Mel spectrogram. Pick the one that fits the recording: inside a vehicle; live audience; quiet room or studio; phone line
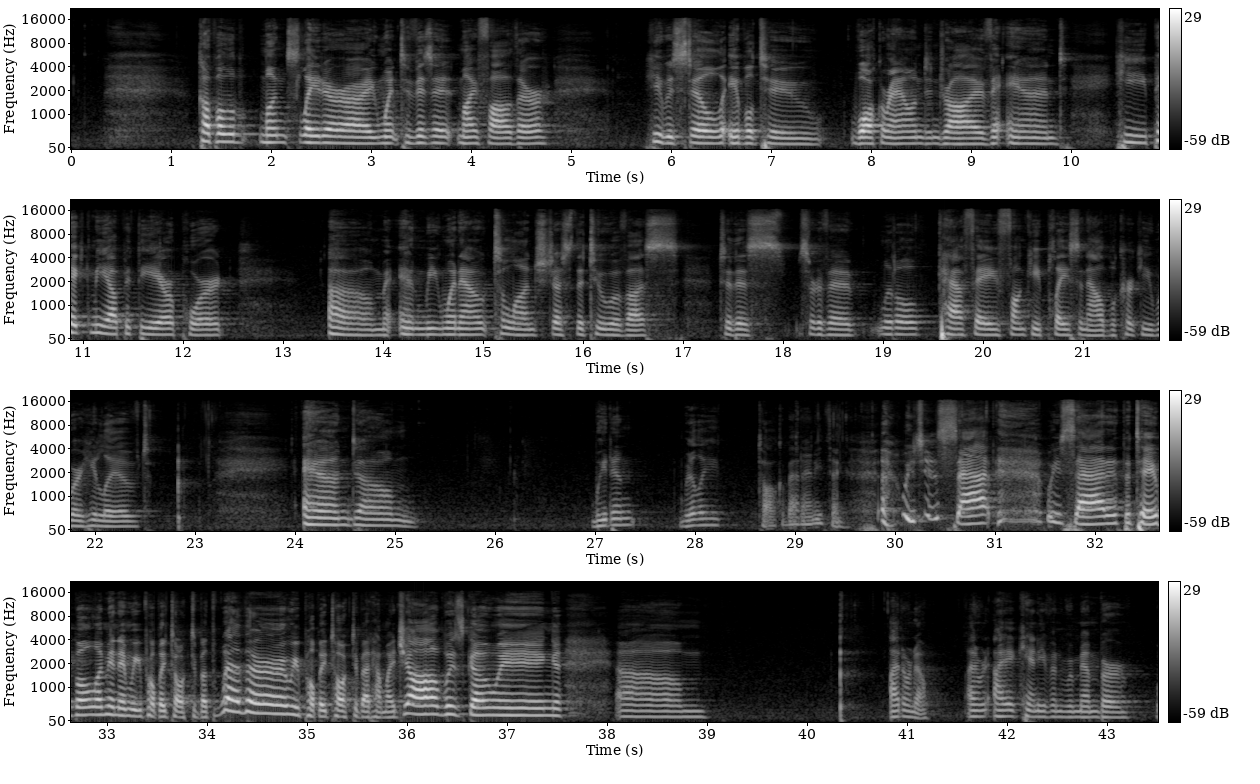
live audience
